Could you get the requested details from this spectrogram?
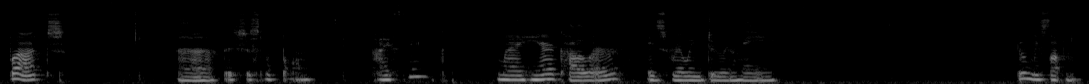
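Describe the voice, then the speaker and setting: Speaking to the camera, this young vlogger rambles easily, restarting sentences frequently and slipping in small laughs as she pokes fun at herself. She has a light Vietnamese accent and a relaxed manner. Her voice sits at an ordinary middle pitch, slightly husky and breathy, with a darkish tone.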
